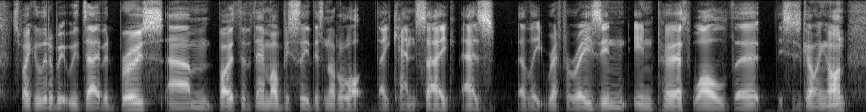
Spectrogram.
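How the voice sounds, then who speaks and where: With an Australian accent, a man talks at a moderate pace with hardly any pauses in a fairly low voice, recorded dry and close with no echo against a silent background. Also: fairly even intonation. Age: 30s. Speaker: football podcast host. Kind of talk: casual chat. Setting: studio.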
